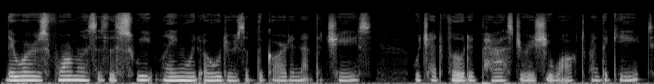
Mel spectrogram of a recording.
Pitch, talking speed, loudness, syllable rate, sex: 185 Hz, 240 wpm, -21 LUFS, 5.6 syllables/s, female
